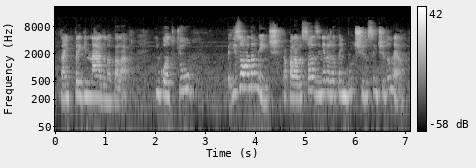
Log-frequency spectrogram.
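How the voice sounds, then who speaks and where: A Brazilian woman with a fairly high voice teaches grammar from home, patient and explanatory, often pausing to check that her students follow. Her voice bounces around a roomy space, with a faint hum of ambient noise behind her. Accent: Brazilian Portuguese. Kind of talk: remote grammar lesson. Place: home room during quarantine.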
